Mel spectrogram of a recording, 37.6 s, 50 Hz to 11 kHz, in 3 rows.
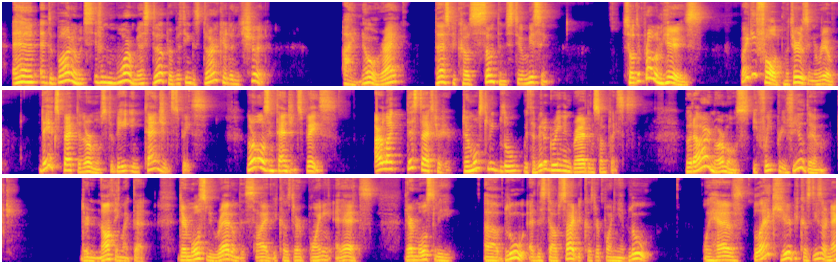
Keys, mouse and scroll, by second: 1.1-5.7 drag, 6.5 click, 8.9 click, 8.9 right click, 11.4 click, 12.2-13.8 drag, 14.6 click, 14.8 right click, 15.7-16.9 right drag, 16.0 click, 17.3 right click, 18.4 click, 22.2 right click, 23.3 click, 23.9 click, 24.8 shift+p, 26.1 click, 26.2 right click, 27.3-28.8 drag, 30.1 click, 32.0 click, 33.8-34.9 right drag, 35.3 click, 37.4 click.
